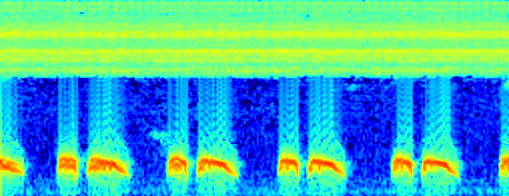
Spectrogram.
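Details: Moulting spotted dove kept as a trapping decoy, calling in paired coos: a short low note followed by a longer downslurred coo, pairs repeated roughly once a second over a constant high-pitched insect drone.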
